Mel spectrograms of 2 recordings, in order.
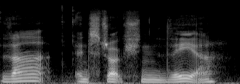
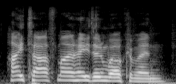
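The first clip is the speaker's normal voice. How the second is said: high, loud cheery hello; loud excited greeting; 7 semitones higher, 8 dB louder than usual. Real, not acted. Streamer calling out to a viewer, loud excited greeting.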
